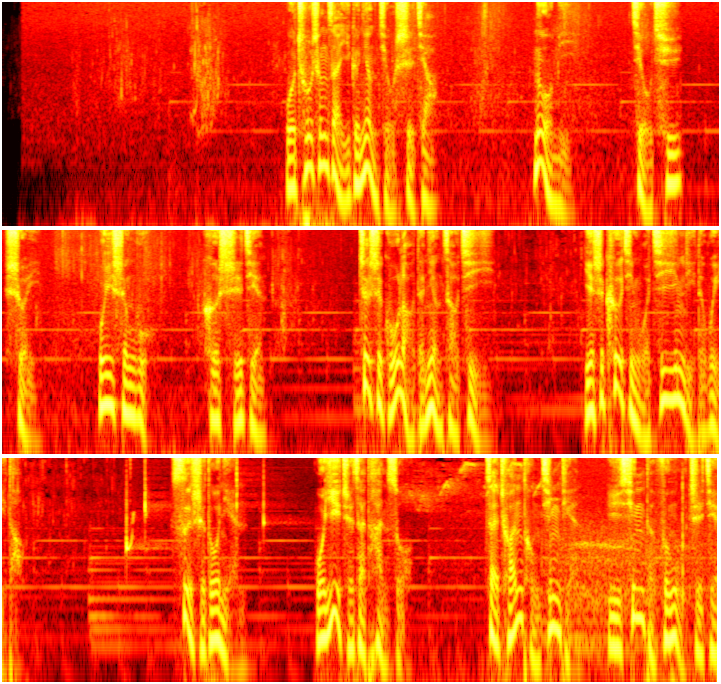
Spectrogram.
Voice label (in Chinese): 男 高端 质感 自然; 风物流转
